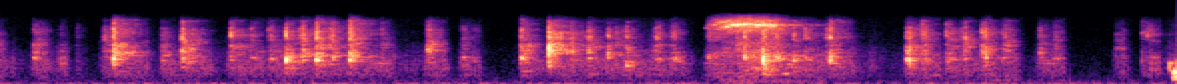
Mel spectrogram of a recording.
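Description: Rapid, uneven typing on a cheap, poor-quality computer keyboard during a lecture, with close-up clacking keys coming in bursts and short pauses, plus one brief higher-pitched squeak in the middle.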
